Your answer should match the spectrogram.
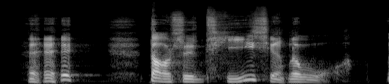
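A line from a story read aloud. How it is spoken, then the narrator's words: Laughing. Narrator (Chinese): 贾政……笑道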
